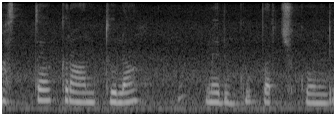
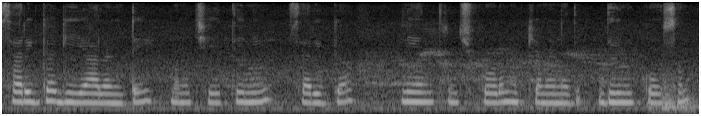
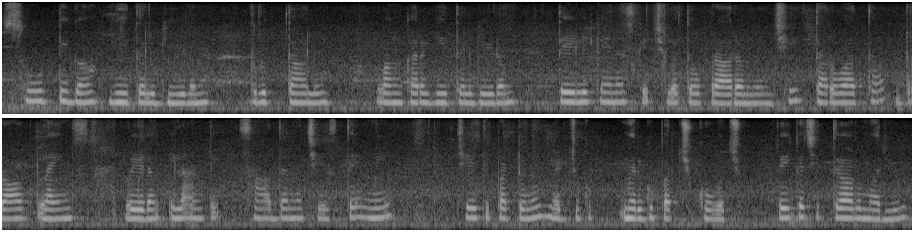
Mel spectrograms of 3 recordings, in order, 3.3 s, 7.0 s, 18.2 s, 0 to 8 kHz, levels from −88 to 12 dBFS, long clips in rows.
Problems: background conversations at intervals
